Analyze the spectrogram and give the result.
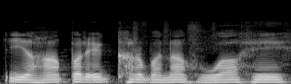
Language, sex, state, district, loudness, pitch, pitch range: Hindi, male, Madhya Pradesh, Bhopal, -15 LUFS, 115 Hz, 110-115 Hz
